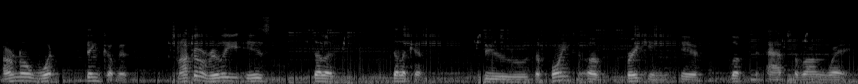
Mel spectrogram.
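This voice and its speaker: A man narrating a first-person story aloud, reading haltingly with small stumbles. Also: mid-range voice, dull audio. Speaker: streamer reading a visual novel. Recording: clearly noisy background.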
